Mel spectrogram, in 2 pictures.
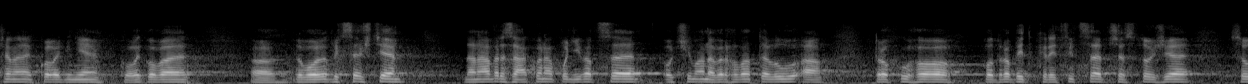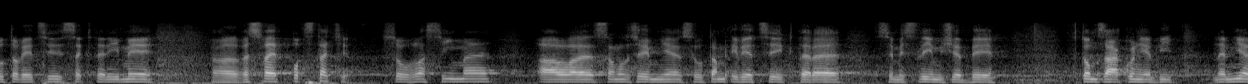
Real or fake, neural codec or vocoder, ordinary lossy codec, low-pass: fake; autoencoder, 48 kHz, 32 numbers a frame, DAC-VAE, trained on Japanese speech; AAC, 32 kbps; 7.2 kHz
